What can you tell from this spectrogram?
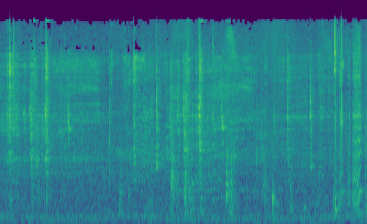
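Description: Scattered light clicks and clinks of hand tools and metal engine parts being handled, over a faint steady low hum.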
